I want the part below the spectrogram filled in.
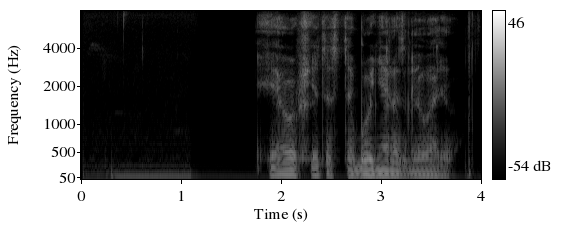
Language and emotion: Russian, neutral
